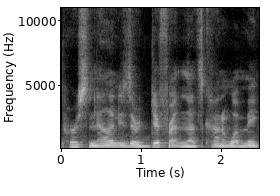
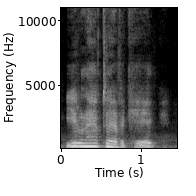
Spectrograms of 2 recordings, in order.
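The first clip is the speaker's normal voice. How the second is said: exasperated retort; 7 semitones higher than usual. Retold or imitated. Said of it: "I'm like".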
